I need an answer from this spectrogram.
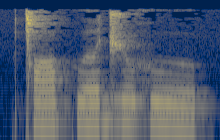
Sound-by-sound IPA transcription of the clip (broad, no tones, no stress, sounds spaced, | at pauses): ǀ ɔ kʷ ɤ d͡ʒ u x u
